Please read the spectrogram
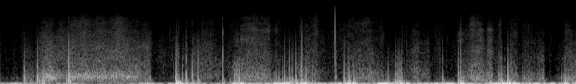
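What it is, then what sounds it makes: Silicone binaural microphone ear scraped with wooden picks. Two thin wooden picks held in the fingertips scrape across white silicone binaural microphone ears. The result is a dense, irregular run of scratchy rubbing and soft, muffled thumps, heavy in low rumble, with occasional sharper brushing clicks.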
